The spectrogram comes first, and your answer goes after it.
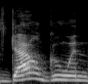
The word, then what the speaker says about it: Gauguin: I believe I'm pronouncing that correctly, but it's Gauguin, the Voyage to Tahiti.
